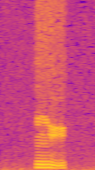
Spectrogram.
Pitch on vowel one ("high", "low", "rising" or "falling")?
low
